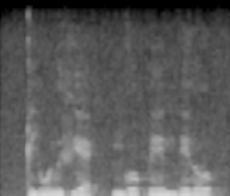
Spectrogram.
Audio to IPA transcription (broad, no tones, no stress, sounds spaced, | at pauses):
ʈ i w ɯ fʲ ɛ | ŋ ɡ o p e m b e ð o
